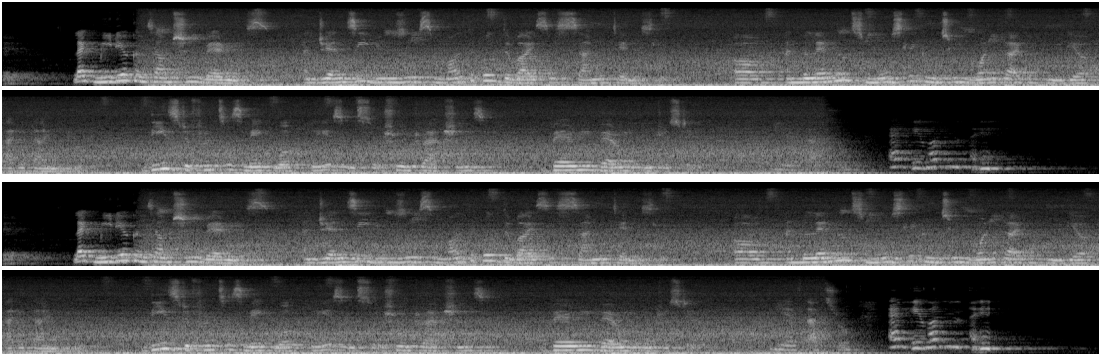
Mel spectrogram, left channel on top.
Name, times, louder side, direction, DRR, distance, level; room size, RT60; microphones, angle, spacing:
voice 1, 0.7-2.6 3.0-6.7 7.3-11.8 12.4-15.8 16.3-18.0, equal, 10° left, 6 dB, 0.6 m, -20 dB
sound 1, 1.3-19.2, equal, 75° left, 2.9 m, -23 dB
voice 2, 18.6-19.5 19.8-20.9, right 5 dB, 70° right, 13 dB, 0.4 m, -27 dB
7.8 x 7.4 x 4.3 m, 1.5 s
head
